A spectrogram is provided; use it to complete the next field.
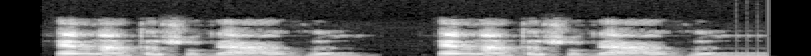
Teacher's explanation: rising-falling, with a peak on the final stressed syllable, the so-called circumflex contour. The difference with statements is the final contour, which has a rise to the final stressed syllable and a final fall.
